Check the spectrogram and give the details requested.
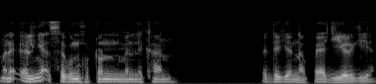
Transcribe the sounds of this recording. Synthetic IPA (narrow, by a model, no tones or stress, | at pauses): manɛʔəliɲaʔsəɡunkʰɔtɔnmɛnlɛkʰan | ədiɡijanapajad͡ʒijəɭɡija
